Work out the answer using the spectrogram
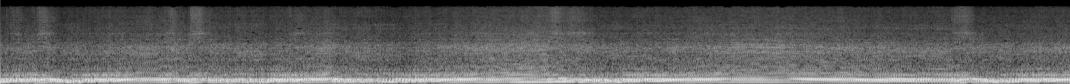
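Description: Motorcycle engine running close by, its note wavering up and down.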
